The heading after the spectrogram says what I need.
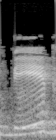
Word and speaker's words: bathe: जबकि ये जो बेद है इसकी अ साउंड आप कैसे प्रोनाउंस करेंगे, जिस तरह केक में प्रोनाउंस करते हैं, बेद केक।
